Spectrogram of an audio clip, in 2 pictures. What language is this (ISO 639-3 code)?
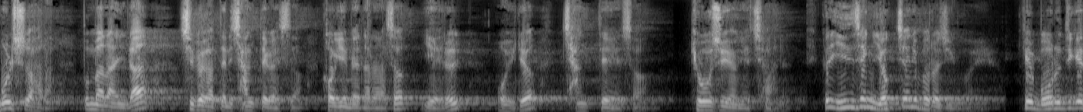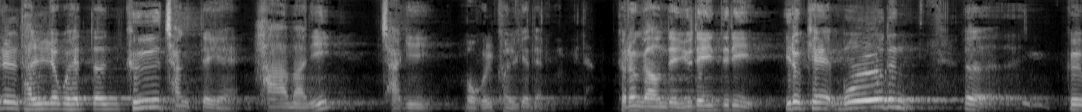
kor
